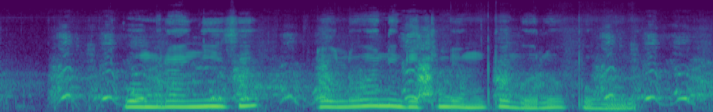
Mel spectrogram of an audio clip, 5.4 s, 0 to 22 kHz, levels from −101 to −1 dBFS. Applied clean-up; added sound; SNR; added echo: none; Bark; 9 dB; none.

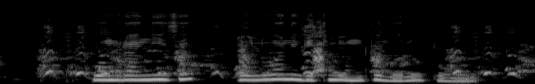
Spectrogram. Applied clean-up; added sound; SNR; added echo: classical method log-MMSE.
